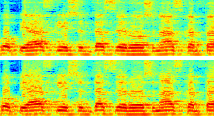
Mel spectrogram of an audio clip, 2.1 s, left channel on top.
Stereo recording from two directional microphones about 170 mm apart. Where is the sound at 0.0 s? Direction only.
30° right (ahead or behind).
